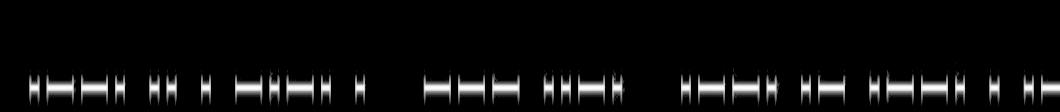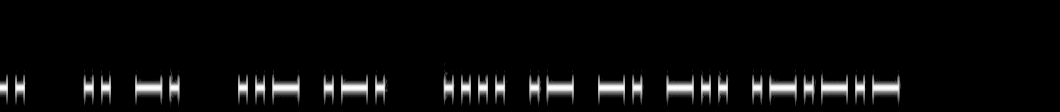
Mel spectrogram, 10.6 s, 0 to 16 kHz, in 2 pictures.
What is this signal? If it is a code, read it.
Morse code, heard as a keyed tone, about 27 wpm, 700 Hz. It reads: PIECE OF PAPER IN UR HAND.
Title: Sentences from Top 400 Words and Abbreviations 28wpm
